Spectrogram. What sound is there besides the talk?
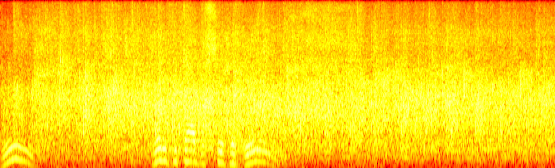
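congregation applauding in church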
